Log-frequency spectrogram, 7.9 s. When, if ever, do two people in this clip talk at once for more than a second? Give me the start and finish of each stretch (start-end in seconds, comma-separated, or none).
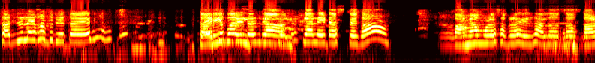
2.8-4.3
